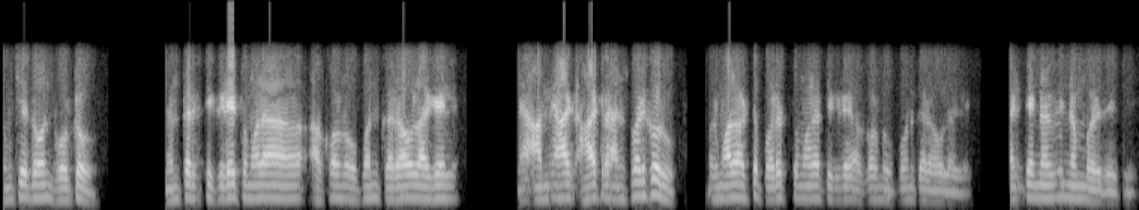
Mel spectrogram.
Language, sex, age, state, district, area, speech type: Marathi, male, 60+, Maharashtra, Thane, urban, conversation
